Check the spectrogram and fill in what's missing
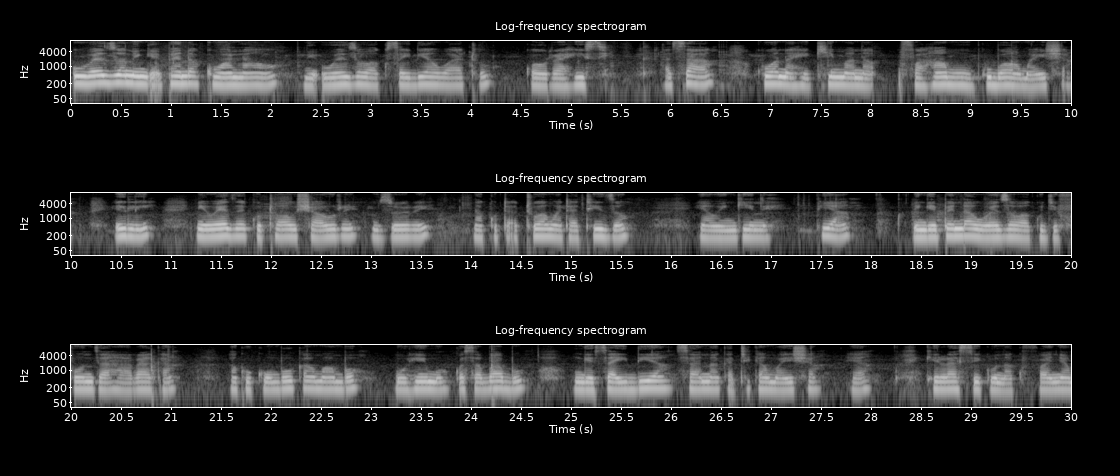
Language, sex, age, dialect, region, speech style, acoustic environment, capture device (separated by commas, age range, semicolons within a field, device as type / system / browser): Swahili, female, 18-24, Kenya - Nairobi Sheng-influenced, Kenya, anxious; excited; nervous, people talking; nature, mobile / Linux / Chrome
